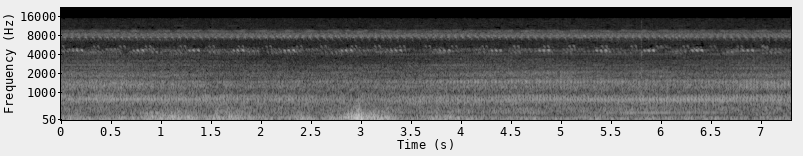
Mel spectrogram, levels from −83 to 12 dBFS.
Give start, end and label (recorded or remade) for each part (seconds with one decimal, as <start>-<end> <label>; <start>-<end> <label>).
0.0-4.4 recorded; 4.4-7.3 remade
